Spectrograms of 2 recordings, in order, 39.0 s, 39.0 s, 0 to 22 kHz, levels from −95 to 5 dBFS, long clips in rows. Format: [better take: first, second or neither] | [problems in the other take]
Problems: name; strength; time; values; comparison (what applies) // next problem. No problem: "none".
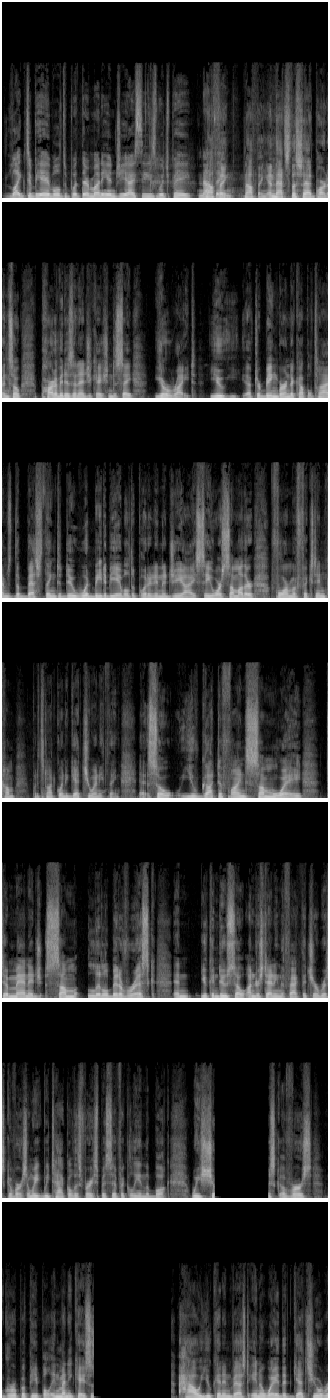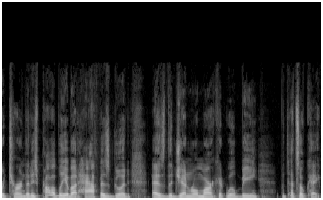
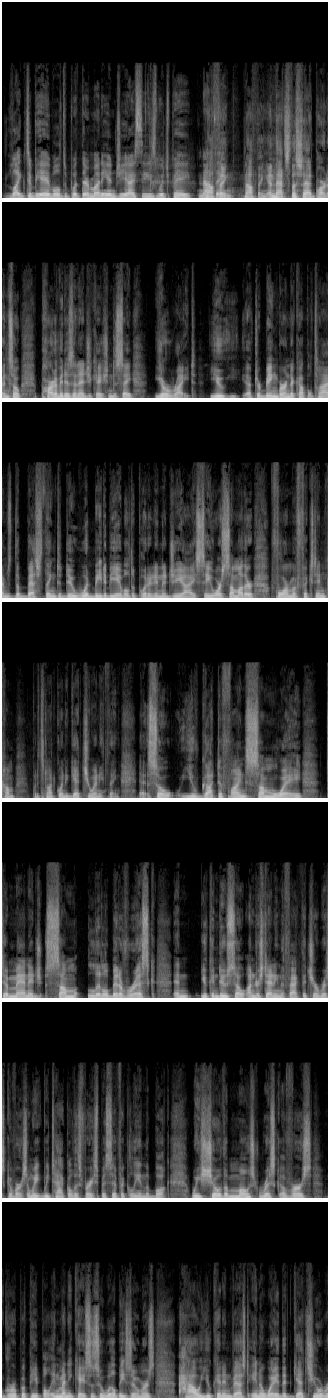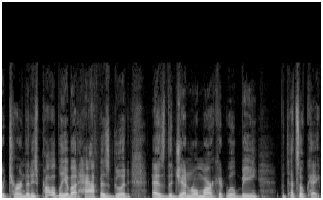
second | audio cutting out; at 28 s for 1 s and at 31 s for 1 s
